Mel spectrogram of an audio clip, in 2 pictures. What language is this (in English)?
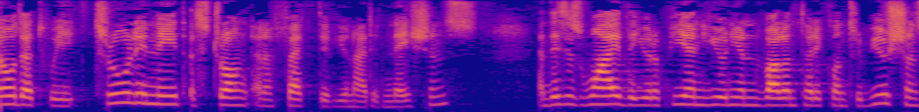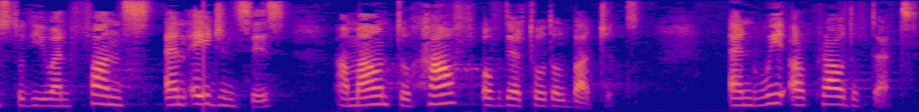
English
